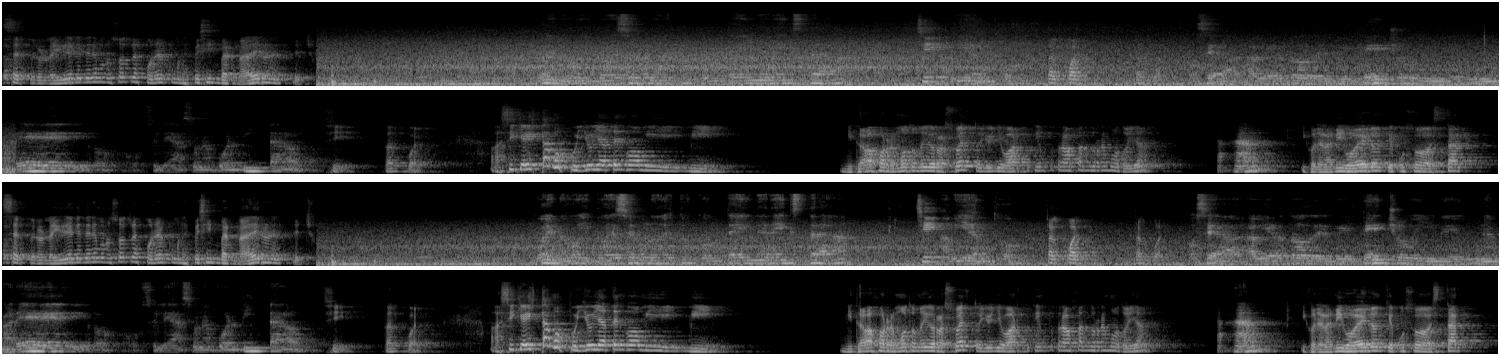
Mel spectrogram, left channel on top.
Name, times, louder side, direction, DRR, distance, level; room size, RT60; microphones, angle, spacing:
voice 1, 0.0-3.1 9.1-9.4 9.7-9.9 10.4-10.8 11.3-11.7 18.2-18.4 18.8-19.2 19.5-22.2 23.4-26.4 28.0-29.6, right 1 dB, 40° right, 7 dB, 1.3 m, -29 dB
sound 1, 3.1-15.1, left 3 dB, 65° left, 0.7 m, -33 dB
voice 2, 5.2-8.5 9.4-10.3 11.9-18.1 27.1-27.7, right 1 dB, 55° right, 8 dB, 1.5 m, -32 dB
18.0 x 11.0 x 6.8 m, 1.0 s
head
